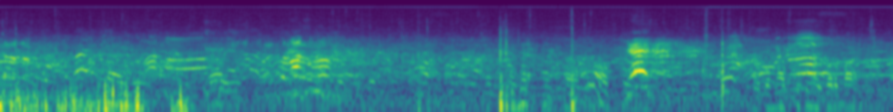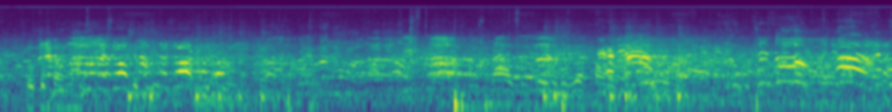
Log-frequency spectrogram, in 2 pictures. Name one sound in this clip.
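Spectators shout and call out across an open field outdoors.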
